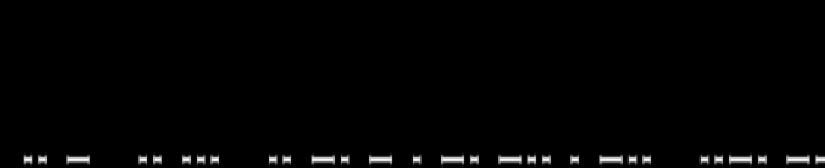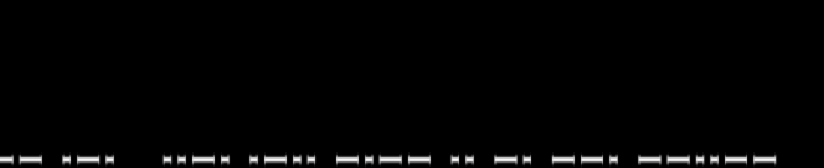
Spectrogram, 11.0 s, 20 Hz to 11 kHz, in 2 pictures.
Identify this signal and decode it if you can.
Morse code, heard as a keyed tone, about 25 wpm, 600 Hz. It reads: IT IS INTENDED FOR FLYING,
